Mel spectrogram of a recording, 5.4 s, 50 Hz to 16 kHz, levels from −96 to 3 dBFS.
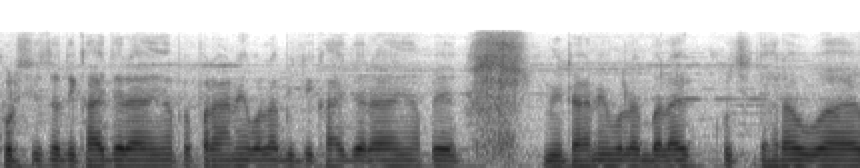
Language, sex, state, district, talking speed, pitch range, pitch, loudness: Hindi, male, Delhi, New Delhi, 265 wpm, 115-120 Hz, 120 Hz, -17 LUFS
